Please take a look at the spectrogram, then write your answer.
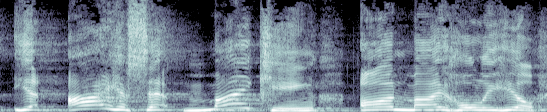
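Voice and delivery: slow, drawn-out scripture reading; slow, solemn reading of God's decree; solemn proclamation. Acted. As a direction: proclaim each word slowly and solemnly.

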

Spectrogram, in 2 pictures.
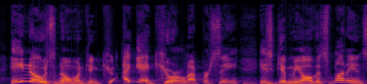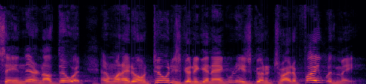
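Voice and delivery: the frightened king, rattled and fast; panicked king. Retold or imitated. King of Israel panicking over the letter, frantic.

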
